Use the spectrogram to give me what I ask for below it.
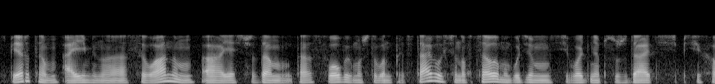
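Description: Speech over a call path, heard with the narrow, band-limited sound of a phone line that stops near 4 kHz, carries two brief, faint repeats of the talker, at 4.68–4.75 s and 6.76–6.82 s. Each trails by 418 ms. The first sits about 25 dB below the speech and the second about 40 dB below. This is echo leak, likely from a loudspeaker at the far end whose echo canceller let part of its microphone pickup travel back.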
